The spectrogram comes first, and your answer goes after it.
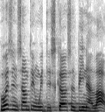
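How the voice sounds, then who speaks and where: A woman with a Spanish accent talks at a very fast pace in a high pitch. Noticeable background noise is present. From Mexico City, Mexico. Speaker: pro-life speaker, former clinic worker. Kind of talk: public talk.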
